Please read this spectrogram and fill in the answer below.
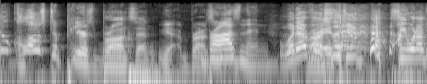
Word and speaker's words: Brosnan: want to call it you said Pierce Bronson yeah that's a that's absolutely not as that's not right brah Brosnan Brosnan yeah yeah how do you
